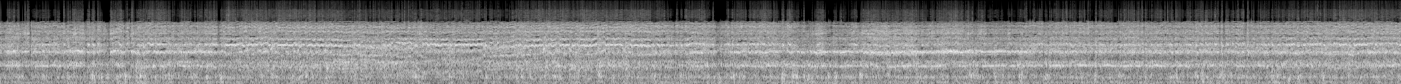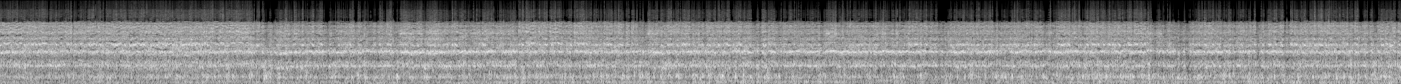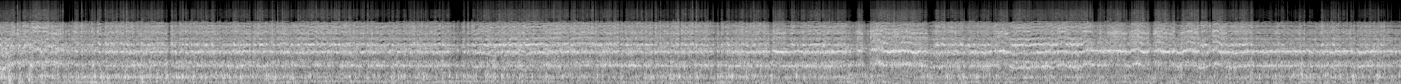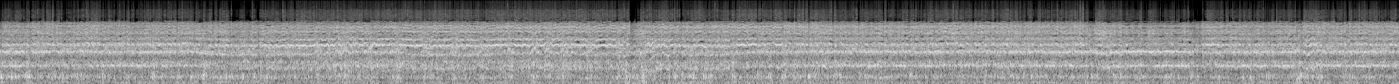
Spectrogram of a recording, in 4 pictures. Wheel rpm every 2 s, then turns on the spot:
230, 180, 190, 230, 230, 240, 230, 220, 230, 230, 230, 230, 230, 230, 240, 230, 220, 230, 230, 240, 230, 220, 200, 200, 220, 230, 230, 230.
none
